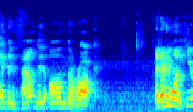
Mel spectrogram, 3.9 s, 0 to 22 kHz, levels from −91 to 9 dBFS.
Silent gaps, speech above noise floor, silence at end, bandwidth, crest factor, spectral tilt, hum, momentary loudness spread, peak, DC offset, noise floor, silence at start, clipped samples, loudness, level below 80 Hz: none; 32 dB; 0 s; 12 kHz; 18 dB; -5.5 dB/octave; none; 12 LU; -6 dBFS; under 0.1%; -56 dBFS; 0 s; under 0.1%; -24 LUFS; -64 dBFS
